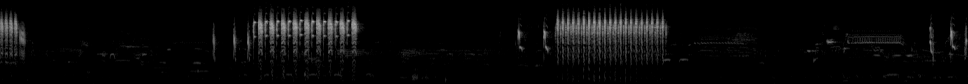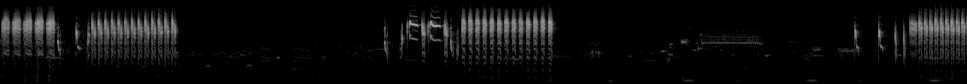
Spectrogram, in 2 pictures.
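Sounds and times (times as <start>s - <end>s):
Marsh Wren song: 0.0s - 0.3s, 2.2s - 3.6s, 5.2s - 6.7s, 9.3s - 11.5s, 13.6s - 15.2s, 18.2s - 19.3s.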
